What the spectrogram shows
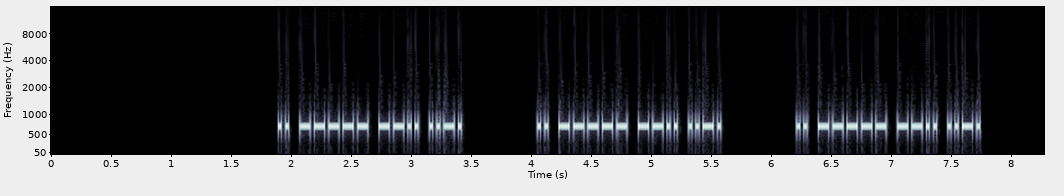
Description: Morse code, heard as a keyed tone, about 40 wpm, 700 Hz. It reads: I0ZF I0ZF I0ZF
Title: DXCC-100 Call Signs - 4 Characters - Repeated 3x - 40wpm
